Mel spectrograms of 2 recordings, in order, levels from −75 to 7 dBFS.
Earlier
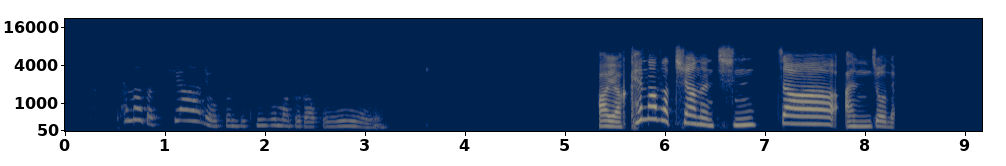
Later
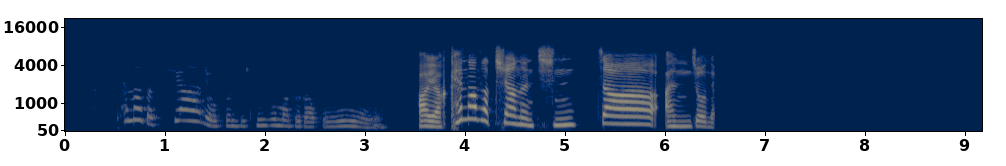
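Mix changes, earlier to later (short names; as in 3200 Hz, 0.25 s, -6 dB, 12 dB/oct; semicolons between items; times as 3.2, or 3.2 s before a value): second voice: entry -1.80 s; master: remove HPF 82 Hz 12 dB/oct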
